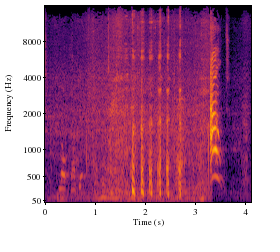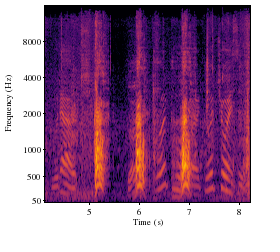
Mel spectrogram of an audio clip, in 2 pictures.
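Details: Rottweiler River v Schwarzerwald, a five-year-old male in bite training ahead of his ZTP trial, recorded January 20, 2020: a quick run of sharp barks, then several spaced, arching harmonic barks roughly a second apart, with a handler's voice.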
